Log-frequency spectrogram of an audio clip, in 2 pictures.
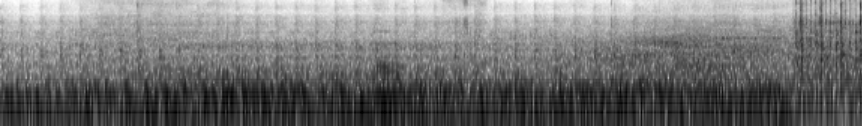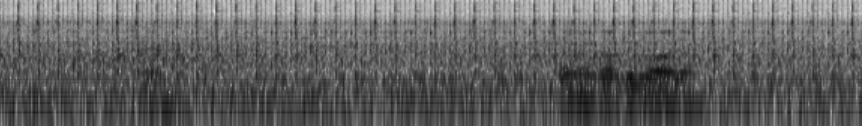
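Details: Maruti Swift diesel starting and idling with a heavy, regular knock in time with the engine; teardown found a worn crank bearing and a scored crankshaft, with the engine removed for overhaul.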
